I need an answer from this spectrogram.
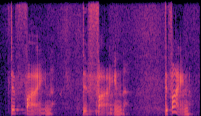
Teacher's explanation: Define has two syllables, define. The emphasis is on the second syllable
